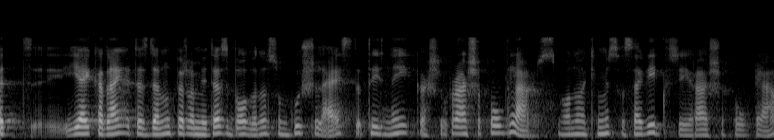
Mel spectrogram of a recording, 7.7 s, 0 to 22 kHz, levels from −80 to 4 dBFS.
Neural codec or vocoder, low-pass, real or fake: codec, 16 kHz, 0.8 kbps, ZipCodec; 7.2 kHz; fake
